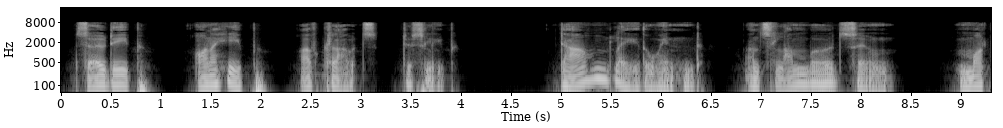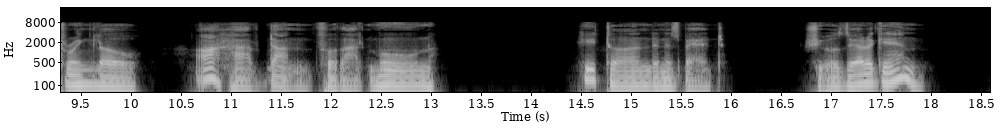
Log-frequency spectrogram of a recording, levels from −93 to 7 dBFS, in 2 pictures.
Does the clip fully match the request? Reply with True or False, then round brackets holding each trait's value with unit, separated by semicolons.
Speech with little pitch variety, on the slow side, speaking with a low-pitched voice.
False (3.5 semitones; 105 wpm; 90 Hz)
